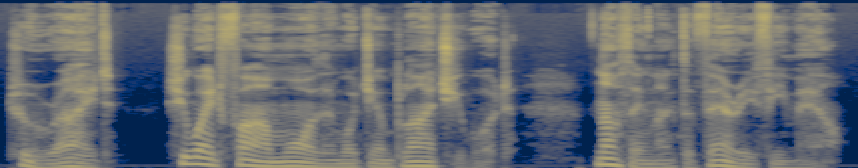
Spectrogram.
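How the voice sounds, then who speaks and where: A man's voice: low-pitched, lively intonation, moderate pace, a little mellow, slightly rough. A man voicing a grumpy, sarcastic, demanding male dragon in an audiobook, with imperious, drily bantering delivery. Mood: haughty grumbling. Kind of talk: audiobook character acting.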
